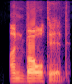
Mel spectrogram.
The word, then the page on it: unbolted: American English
